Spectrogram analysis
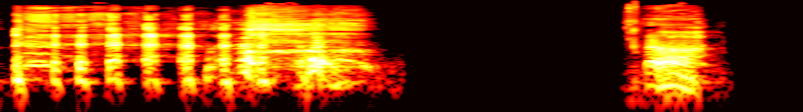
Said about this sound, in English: Try not to cough my lungs out.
